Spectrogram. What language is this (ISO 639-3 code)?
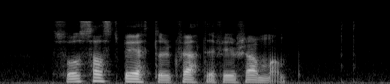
fao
